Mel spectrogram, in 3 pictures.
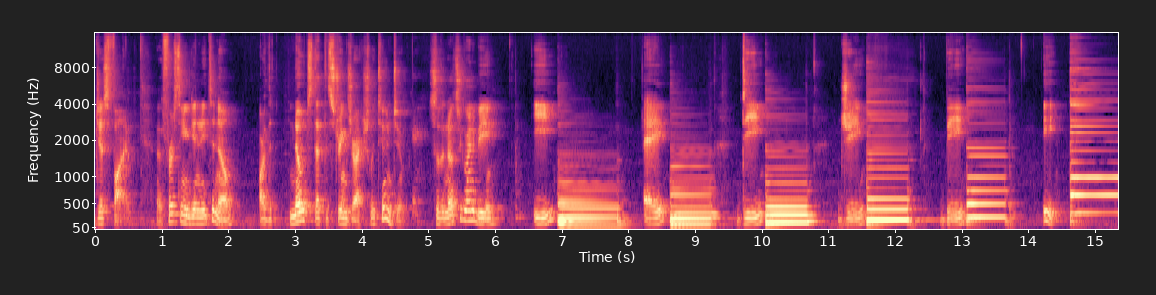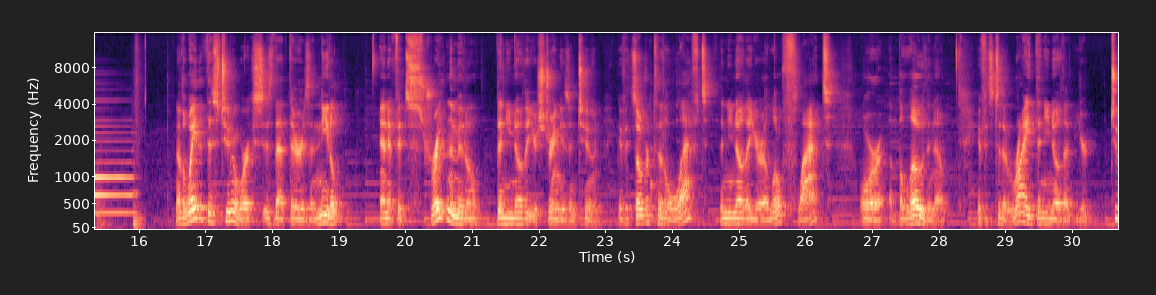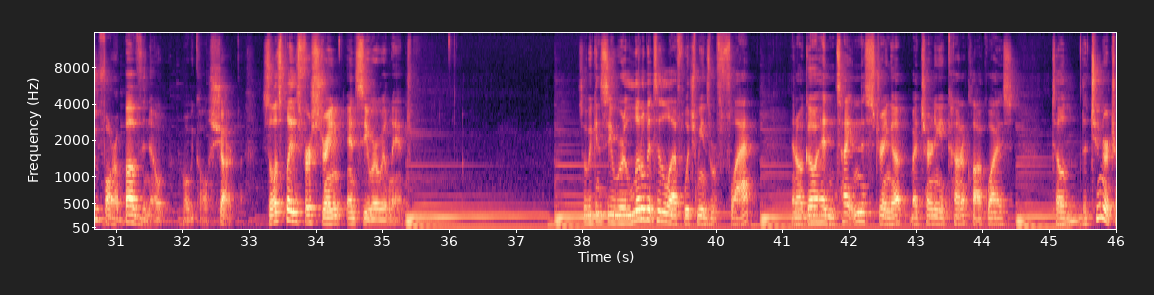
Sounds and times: Music: 0.0 - 4.6, 5.9 - 46.0
Speech: 0.0 - 7.0, 8.2 - 8.7, 9.6 - 10.2, 11.2 - 11.7, 12.7 - 13.2, 14.2 - 14.6, 16.6 - 35.4, 38.0 - 46.0.

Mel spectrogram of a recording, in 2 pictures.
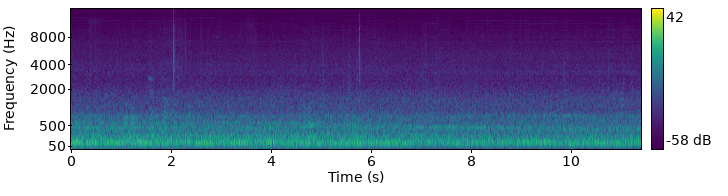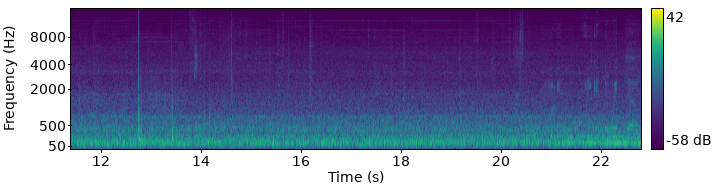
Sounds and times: Aircraft: 0.0 - 22.8.

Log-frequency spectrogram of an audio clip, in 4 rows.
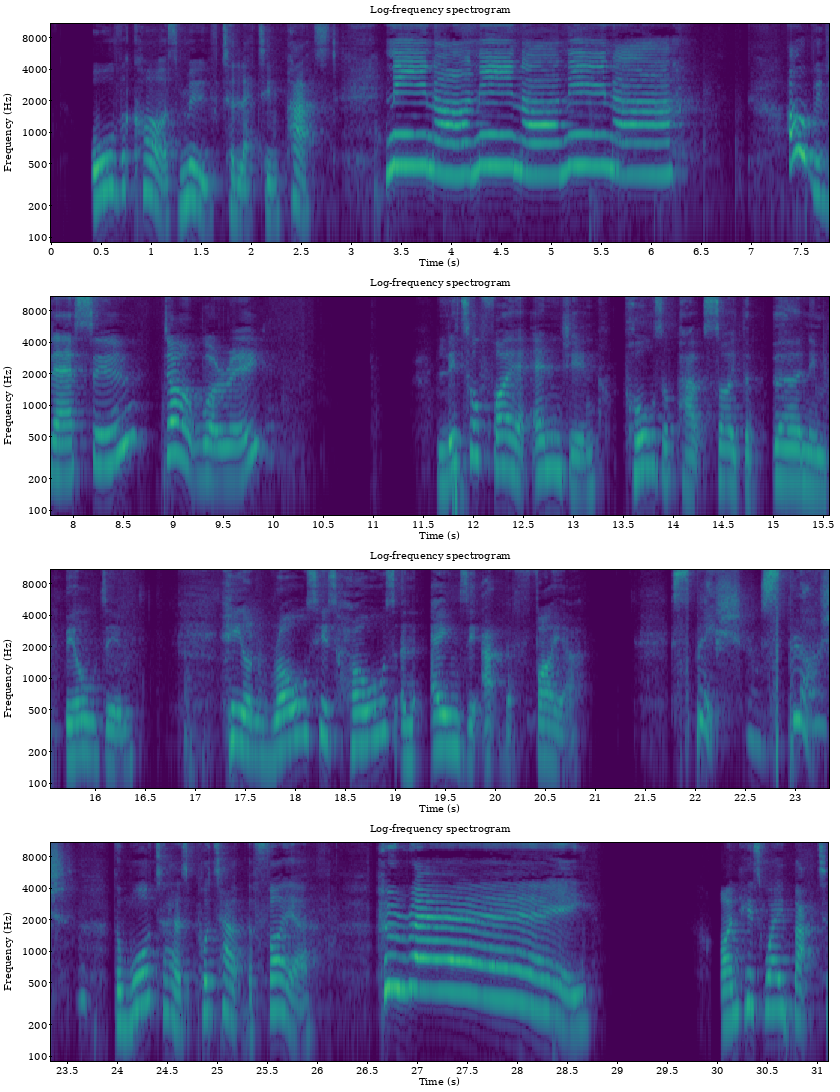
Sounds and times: Speech: 0.4 - 2.8, 7.4 - 10.0, 11.6 - 16.4, 17.3 - 21.0, 21.8 - 26.0, 26.6 - 28.8, 30.0 - 31.1.

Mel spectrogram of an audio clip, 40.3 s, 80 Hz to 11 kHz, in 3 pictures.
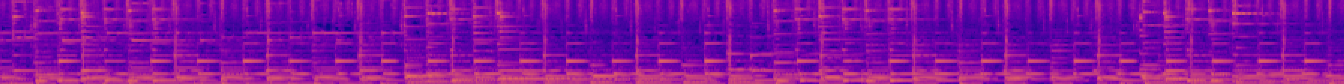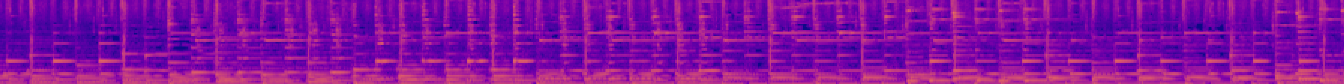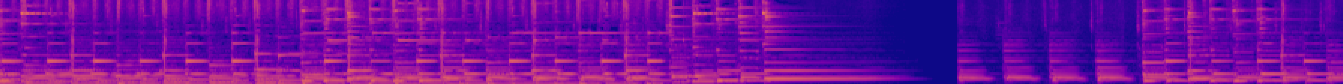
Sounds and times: Music: 0.0 - 40.3.

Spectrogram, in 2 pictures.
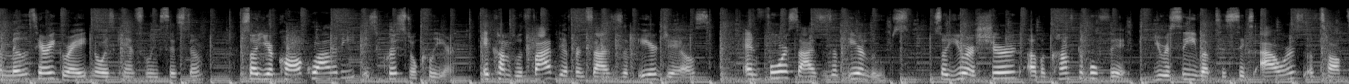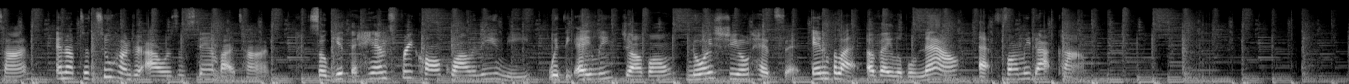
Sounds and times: Speech: 0.0 - 24.4
Music: 0.0 - 26.9.

